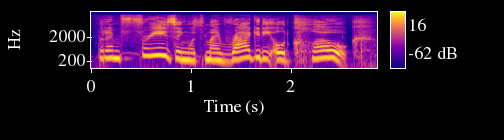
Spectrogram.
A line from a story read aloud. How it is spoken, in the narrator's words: Elain pleaded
